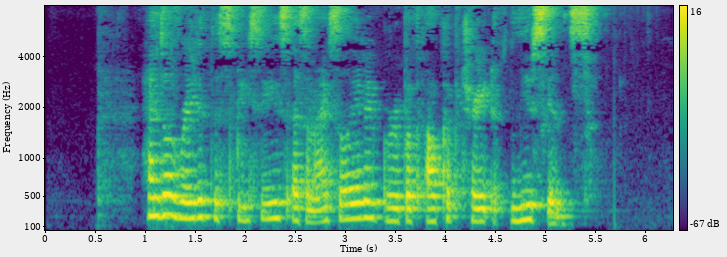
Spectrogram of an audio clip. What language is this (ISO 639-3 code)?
eng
